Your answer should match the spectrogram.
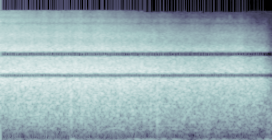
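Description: Solid-fuel model rocket motor burning in flight: a loud, steady hiss that thins a little as the rocket climbs, then cuts off sharply near the end at motor burnout.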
